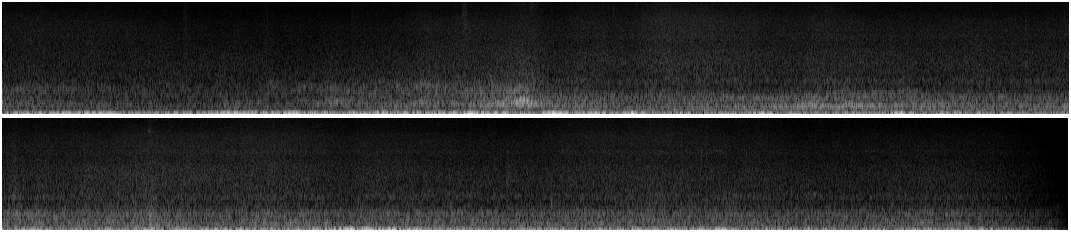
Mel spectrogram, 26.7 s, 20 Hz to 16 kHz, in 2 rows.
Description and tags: strong wind1
blow, weather, gale, windstorm, wind, blowing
